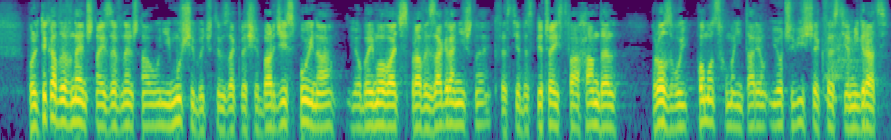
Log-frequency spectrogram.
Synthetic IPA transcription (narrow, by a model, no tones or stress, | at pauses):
pɔlʲit̪ɘkavɛvn̪ɛnt͡ʂnaizɛvnɛnt͡ʂnauɲimuɕibɘt͡ɕft̪ɘmzakɾɛɕɛbaɾd͡ʑejspujnaiɔbɛjmɔvat͡ɕspɾavɘzaɡɾaɲit͡ʂnɛkfɛst̪ʲjɛbɛspʲjɛt͡ʂɛ̃j̃st̪faxand̪ɛl | ɾɔzvujpɔmɔt̪sxumaɲit̪aɾjɔ̃w̃iɔt͡ʂɘvʲiɕt͡ɕɛkfɛst̪ʲjɛmʲiɡɾat̪sʲji̥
